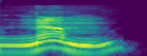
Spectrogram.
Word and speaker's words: nam: Um detalhe interessante eh de pronúncia é que se a gente for pronunciar certinho, certinho o nam, a gente vai pronunciar na. O M final apenas nasaliza a vogal.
